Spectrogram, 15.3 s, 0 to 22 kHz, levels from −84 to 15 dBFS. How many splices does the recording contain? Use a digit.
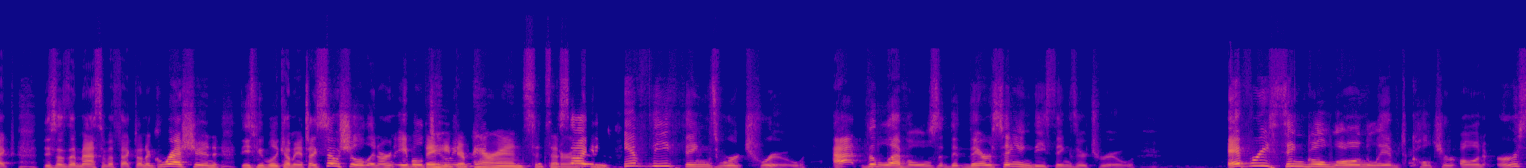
1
